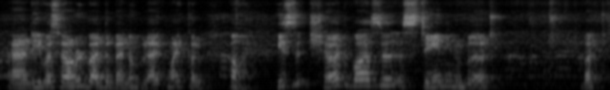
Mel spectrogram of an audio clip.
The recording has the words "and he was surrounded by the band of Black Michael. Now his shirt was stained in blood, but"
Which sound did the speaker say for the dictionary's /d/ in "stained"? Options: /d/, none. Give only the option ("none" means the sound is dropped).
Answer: none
